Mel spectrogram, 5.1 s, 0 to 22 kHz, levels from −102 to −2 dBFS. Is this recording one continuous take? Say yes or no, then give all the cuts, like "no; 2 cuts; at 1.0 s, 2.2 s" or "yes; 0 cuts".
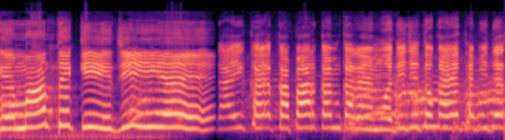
no; 1 cut; at 2.1 s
